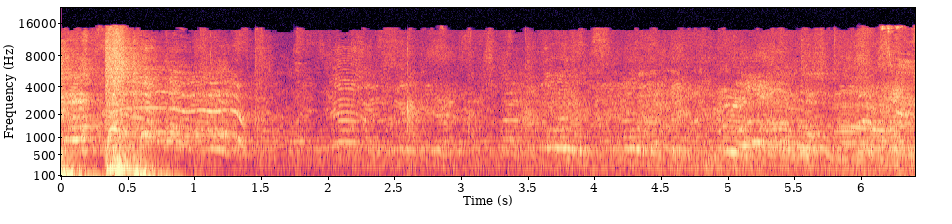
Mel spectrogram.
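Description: A crowd cheers and whistles.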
